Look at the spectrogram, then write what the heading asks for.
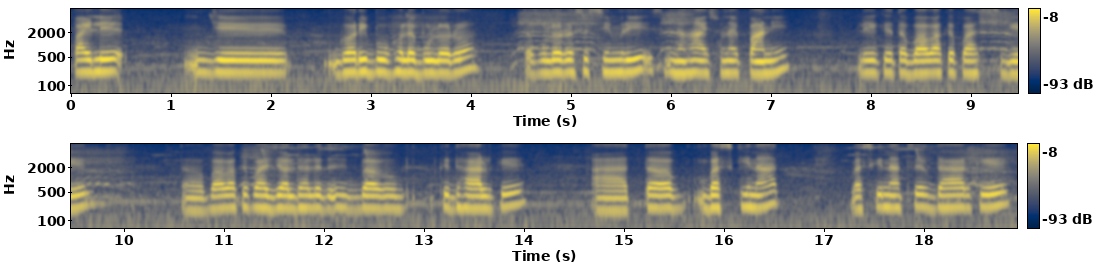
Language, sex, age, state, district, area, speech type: Maithili, female, 18-30, Bihar, Muzaffarpur, rural, spontaneous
